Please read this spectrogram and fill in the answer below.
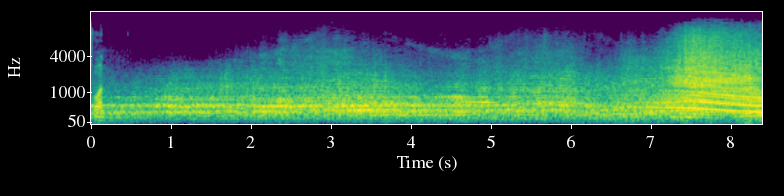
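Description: NASCAR Xfinity Series stock car V8 engines running flat out around the track, a steady drone. Near the end a car passes close, louder, its pitch falling as it goes by.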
